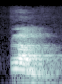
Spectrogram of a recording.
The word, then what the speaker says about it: plumb: मैंने इसको पढ़ा है प्लम, जबकि लिखा जाता है PLUMB, प्लम। क्या पढ़ा जाता है? गलत प्रोनाउंसिएशन इसका प्लम और राइट प्रोनाउंसिएशन इसका प्लम है।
